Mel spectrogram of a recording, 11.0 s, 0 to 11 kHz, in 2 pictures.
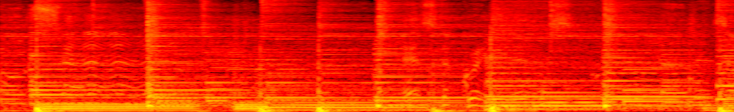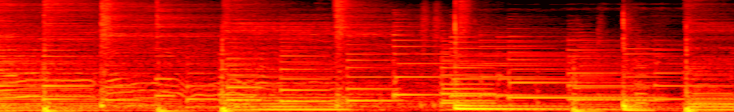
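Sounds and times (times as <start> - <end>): acoustic guitar: 0.0 - 11.0
bass: 0.0 - 11.0
drum kit steady beat: 0.0 - 11.0
keyboard: 0.0 - 11.0.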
